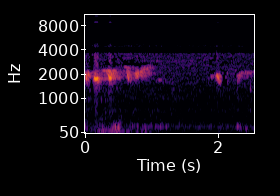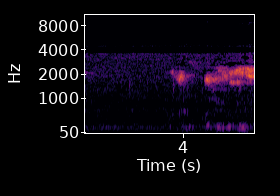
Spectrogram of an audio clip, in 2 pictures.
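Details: Eurasian blue tit chicks in a nest box during their first week after hatching: short, thin whistled notes in clusters, a bright burst at the start, scattered single notes, then a rising run of calls at the end, with soft low rustling beneath.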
